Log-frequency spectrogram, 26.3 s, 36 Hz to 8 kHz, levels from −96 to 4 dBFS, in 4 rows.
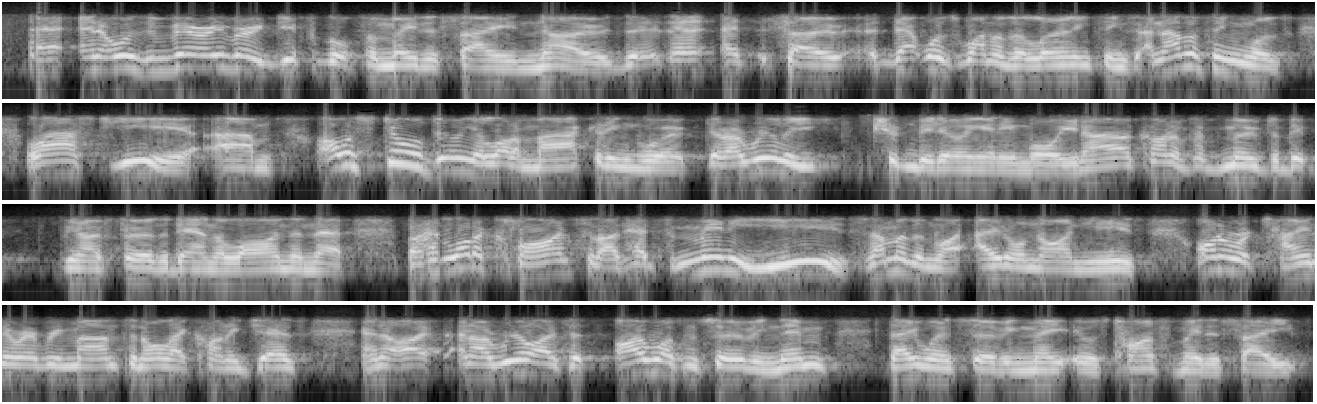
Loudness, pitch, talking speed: -15 LUFS, 130 Hz, 265 wpm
